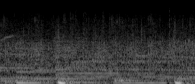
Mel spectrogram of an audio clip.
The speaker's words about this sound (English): If you receive that, give the Lord a clap offering.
